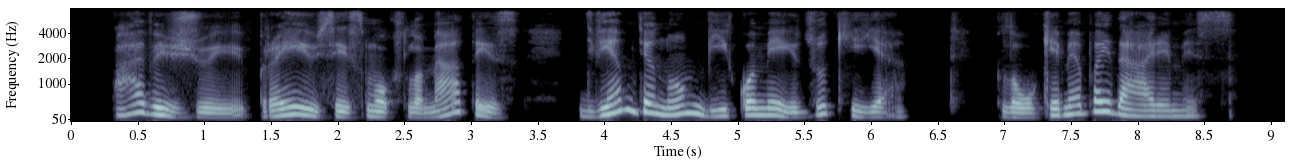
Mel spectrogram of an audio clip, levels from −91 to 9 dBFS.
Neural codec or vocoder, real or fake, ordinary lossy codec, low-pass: none; real; Opus, 64 kbps; 7.2 kHz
